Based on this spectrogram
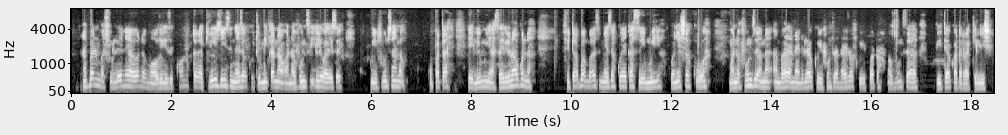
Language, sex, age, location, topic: Swahili, male, 25-35, Nakuru, education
